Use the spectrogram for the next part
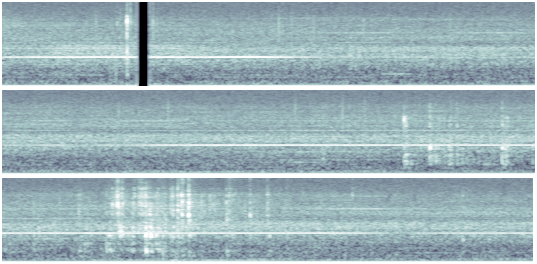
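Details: Quiet indoor room tone with low rumble, a faint steady whine and a few soft clicks, with no animal voice.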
